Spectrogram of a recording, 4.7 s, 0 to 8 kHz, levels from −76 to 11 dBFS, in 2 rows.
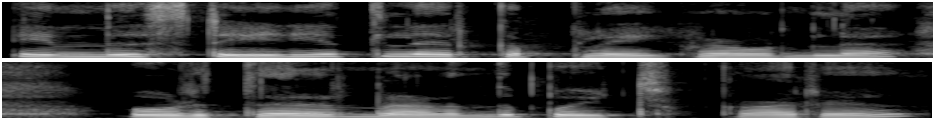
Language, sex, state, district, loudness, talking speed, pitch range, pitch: Tamil, female, Tamil Nadu, Nilgiris, -15 LUFS, 105 wpm, 215-270 Hz, 240 Hz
